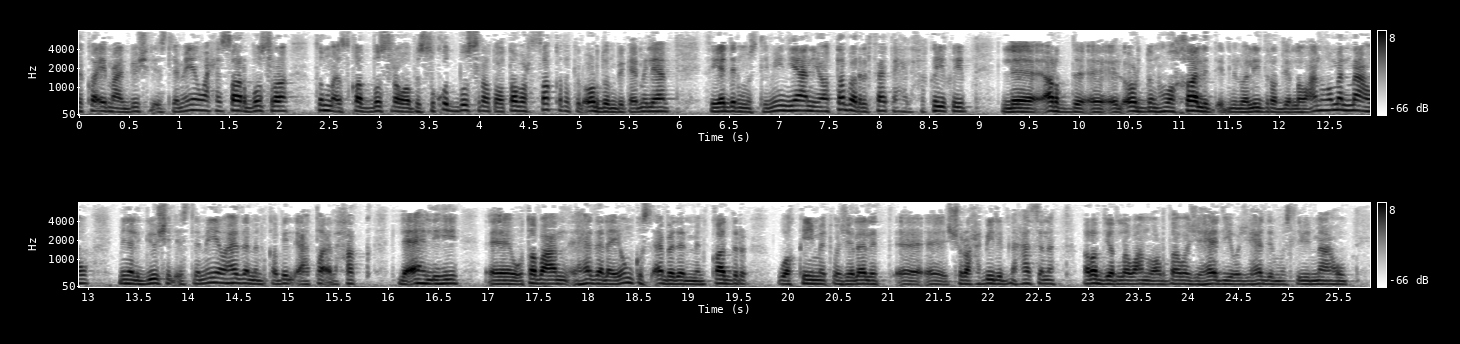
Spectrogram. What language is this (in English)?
Arabic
